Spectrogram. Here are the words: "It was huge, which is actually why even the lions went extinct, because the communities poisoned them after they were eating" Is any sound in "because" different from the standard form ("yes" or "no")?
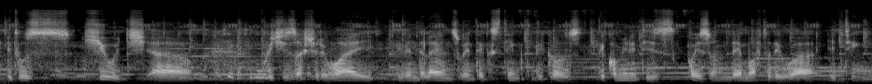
no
